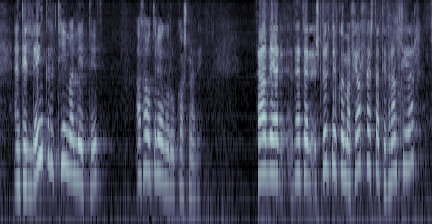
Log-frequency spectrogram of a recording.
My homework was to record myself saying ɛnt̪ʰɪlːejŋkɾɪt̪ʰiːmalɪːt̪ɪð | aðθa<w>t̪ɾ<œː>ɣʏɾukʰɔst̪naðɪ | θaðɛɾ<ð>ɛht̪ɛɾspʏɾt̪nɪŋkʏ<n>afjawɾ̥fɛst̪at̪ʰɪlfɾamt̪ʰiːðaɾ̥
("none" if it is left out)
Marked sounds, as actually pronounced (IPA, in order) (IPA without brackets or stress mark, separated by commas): w, ɛː, θ, m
